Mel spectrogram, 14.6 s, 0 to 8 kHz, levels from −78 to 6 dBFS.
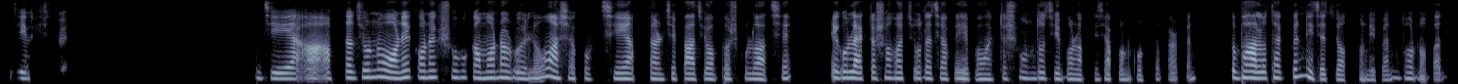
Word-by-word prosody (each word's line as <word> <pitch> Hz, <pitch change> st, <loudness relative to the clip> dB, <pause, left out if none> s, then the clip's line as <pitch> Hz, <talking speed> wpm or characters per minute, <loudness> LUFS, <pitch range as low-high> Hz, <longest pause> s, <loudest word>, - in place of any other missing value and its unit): জী, 215 Hz, -, -3 dB
নিশ্চয়ই। -, -, -18 dB, 2.0 s
জী, 210 Hz, -, -2 dB, 0.3 s
আ -, -, +6 dB, 0.2 s
আপনার 230 Hz, +2 st, 0 dB
জন্য 245 Hz, +1 st, +2 dB, 0.2 s
অনেক, 240 Hz, +4 st, +5 dB
অনেক 245 Hz, +1 st, +2 dB
শুভকামনা 230 Hz, -1 st, +1 dB
রইলো। 205 Hz, +1 st, -1 dB, 0.2 s
আশা 210 Hz, -1 st, -1 dB
করছি 195 Hz, +1 st, -5 dB, 0.2 s
আপনার 195 Hz, 0 st, -2 dB
যে 195 Hz, -, -4 dB
বাজে 190 Hz, 0 st, +2 dB
অভ্যাসগুলো 190 Hz, +1 st, -5 dB
আছে, 175 Hz, -, -6 dB, 0.5 s
এগুলো 225 Hz, 0 st, +3 dB
একটা 215 Hz, -, -3 dB
সময় 215 Hz, -1 st, 0 dB
চলে 210 Hz, 0 st, -2 dB
যাবে 195 Hz, 0 st, -3 dB
এবং 180 Hz, 0 st, -6 dB
একটা 195 Hz, -, -9 dB
সুন্দর 215 Hz, -2 st, -4 dB
জীবন 190 Hz, -1 st, -3 dB
আপনি 180 Hz, -, -16 dB
যাপন -, -, -4 dB
করতে 165 Hz, +3 st, -11 dB
পারবেন। -, -, -9 dB, 0.4 s
তো -, -, -1 dB
ভালো 225 Hz, -1 st, +8 dB
থাকবেন, 225 Hz, +4 st, -1 dB
নিজের 180 Hz, -6 st, -1 dB
যত্ন 165 Hz, -, -5 dB
নিবেন। 160 Hz, 0 st, -8 dB, 0.2 s
ধন্যবাদ। 205 Hz, +1 st, -6 dB
210 Hz, 150 wpm, -27 LUFS, 190-225 Hz, 2.0 s, ভালো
